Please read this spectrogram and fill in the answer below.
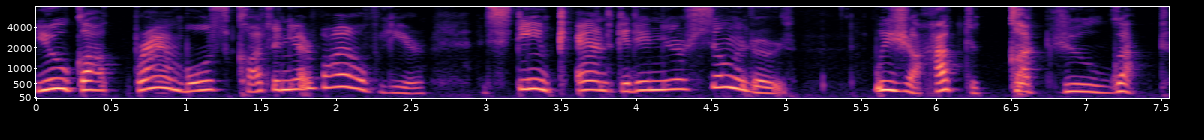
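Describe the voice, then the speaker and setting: This woman puts on a character voice, pitched high and delivered fairly slowly. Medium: read story. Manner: matter-of-fact.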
